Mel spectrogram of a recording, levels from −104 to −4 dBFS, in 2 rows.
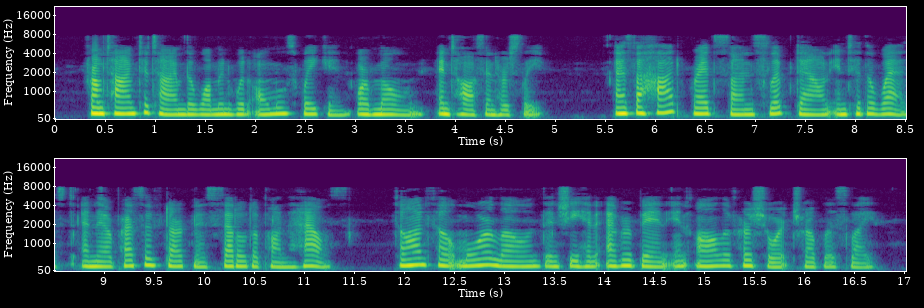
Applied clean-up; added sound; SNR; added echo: none; none; none; none.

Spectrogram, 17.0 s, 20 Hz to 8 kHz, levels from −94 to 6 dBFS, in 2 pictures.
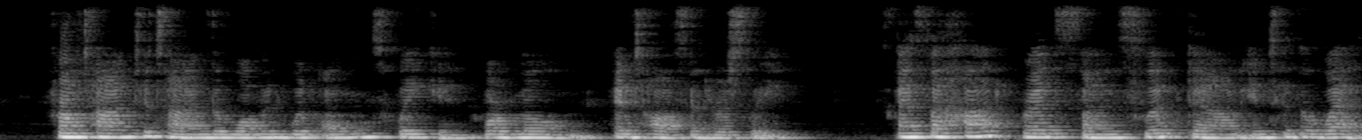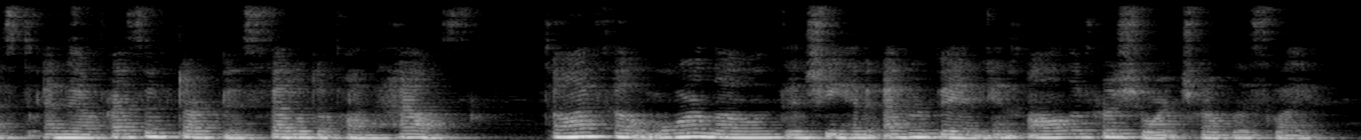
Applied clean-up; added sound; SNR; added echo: none; none; none; reverberation time 0.9 s.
